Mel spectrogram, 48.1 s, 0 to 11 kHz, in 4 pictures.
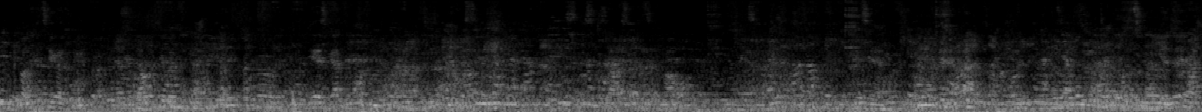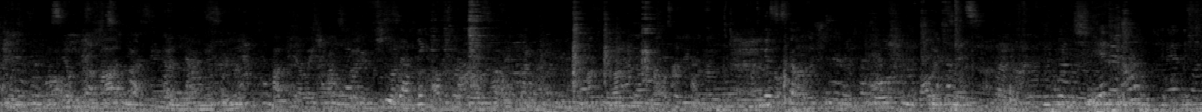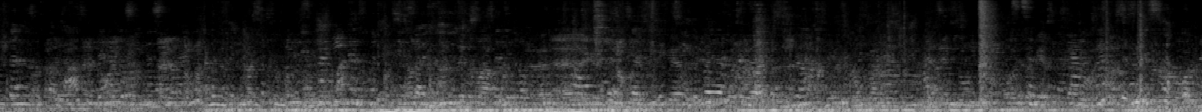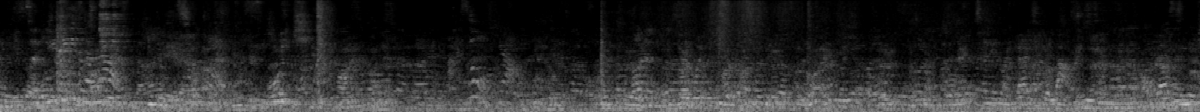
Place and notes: Oststadt, Hannover, Deutschland - reimanns eck
reimanns eck, lister meile 26, 30161 hannover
